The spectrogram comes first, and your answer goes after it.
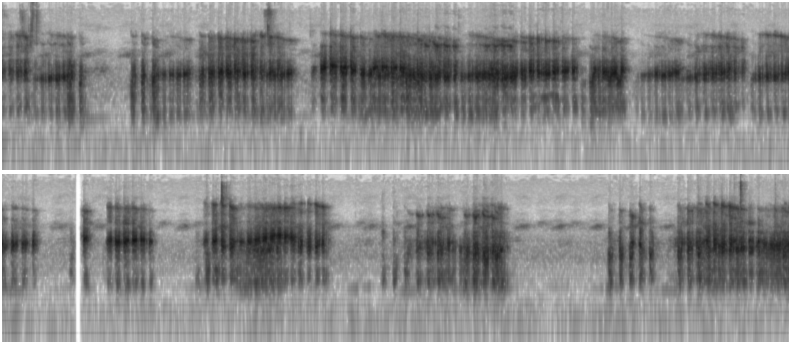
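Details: Chorus of male black-spotted pond frogs calling loudly, overlapping rattling croaks in bursts of one to three seconds with short gaps, dense and continuous, powerful and dramatic.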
